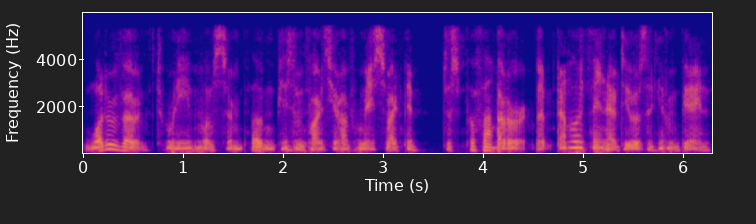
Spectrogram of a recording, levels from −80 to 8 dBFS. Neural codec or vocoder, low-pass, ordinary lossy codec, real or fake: autoencoder, 44.1 kHz, a latent of 192 numbers a frame, MeloTTS; 5.4 kHz; MP3, 48 kbps; fake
